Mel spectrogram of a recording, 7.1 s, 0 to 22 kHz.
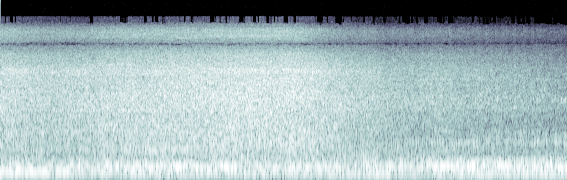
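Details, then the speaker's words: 1977 Chevy Nova Concours V8 after tune-up (plugs, wires, cap, rotor, oil, transmission fluid found 2 quarts low): steady, even idle, low drone, no knocks or misses; owner thinks idle screw maybe needs slight adjustment. Normal idle. "Maybe the idle screw can be adjusted a little, maybe."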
